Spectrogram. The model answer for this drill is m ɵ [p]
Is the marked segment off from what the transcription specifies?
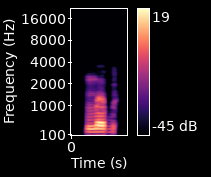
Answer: yes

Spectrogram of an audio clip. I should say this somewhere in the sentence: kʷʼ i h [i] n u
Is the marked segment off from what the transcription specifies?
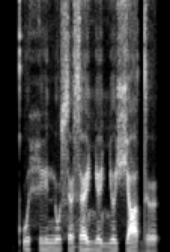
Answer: no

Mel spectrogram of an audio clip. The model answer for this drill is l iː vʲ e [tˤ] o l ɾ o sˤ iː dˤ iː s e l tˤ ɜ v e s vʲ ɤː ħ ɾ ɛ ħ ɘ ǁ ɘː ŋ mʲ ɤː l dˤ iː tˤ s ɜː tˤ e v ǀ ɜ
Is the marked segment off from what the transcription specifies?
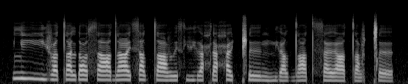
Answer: no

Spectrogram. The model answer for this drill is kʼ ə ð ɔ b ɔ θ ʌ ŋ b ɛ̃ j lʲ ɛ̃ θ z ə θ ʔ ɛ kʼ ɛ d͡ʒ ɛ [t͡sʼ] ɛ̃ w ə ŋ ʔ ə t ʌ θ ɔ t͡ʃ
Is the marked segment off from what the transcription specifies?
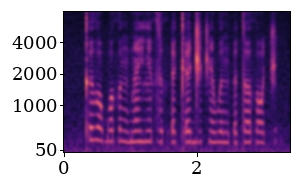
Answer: yes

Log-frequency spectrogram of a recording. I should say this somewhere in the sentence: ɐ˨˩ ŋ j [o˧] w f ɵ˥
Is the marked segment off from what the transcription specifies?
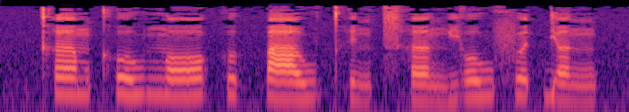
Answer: yes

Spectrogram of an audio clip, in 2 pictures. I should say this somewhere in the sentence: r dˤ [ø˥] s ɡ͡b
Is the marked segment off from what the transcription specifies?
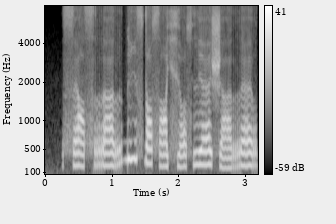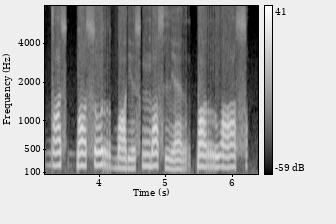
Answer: no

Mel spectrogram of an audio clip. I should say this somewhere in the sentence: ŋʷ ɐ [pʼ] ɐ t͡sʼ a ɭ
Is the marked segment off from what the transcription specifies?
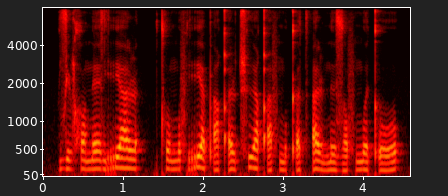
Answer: yes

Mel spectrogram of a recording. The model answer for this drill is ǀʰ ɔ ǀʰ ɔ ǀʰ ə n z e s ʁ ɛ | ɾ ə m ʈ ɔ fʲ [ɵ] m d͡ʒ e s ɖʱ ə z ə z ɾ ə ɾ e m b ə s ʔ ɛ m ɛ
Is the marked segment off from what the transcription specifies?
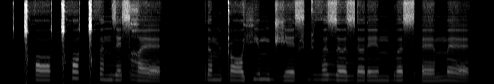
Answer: no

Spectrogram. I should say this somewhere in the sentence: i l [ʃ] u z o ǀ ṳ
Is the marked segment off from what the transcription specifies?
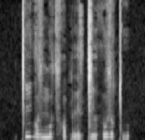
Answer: yes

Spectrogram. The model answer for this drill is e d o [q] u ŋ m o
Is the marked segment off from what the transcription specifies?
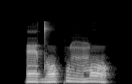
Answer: yes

